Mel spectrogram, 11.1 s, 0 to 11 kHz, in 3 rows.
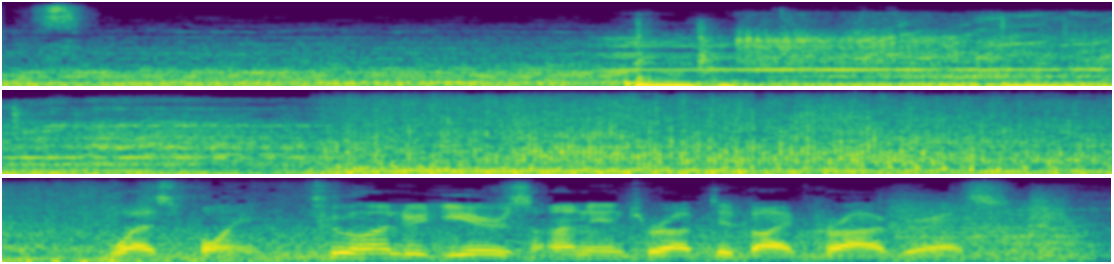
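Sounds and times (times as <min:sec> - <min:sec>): turbine whine: 0:00.0 - 0:11.0
helicopter flying past: 0:03.9 - 0:11.0.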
